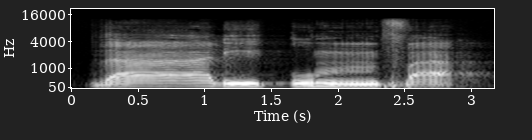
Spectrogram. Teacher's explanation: Mim sukun bertemu fa. Mim sukun bertemu bukan mim bukan ba. Disebut bacaan izhar syafawi.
